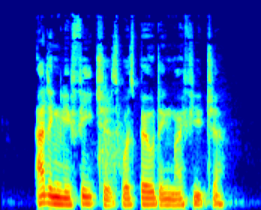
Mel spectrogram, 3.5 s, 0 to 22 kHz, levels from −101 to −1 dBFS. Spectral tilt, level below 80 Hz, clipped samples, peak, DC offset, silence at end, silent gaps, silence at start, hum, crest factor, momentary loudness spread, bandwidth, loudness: -7 dB/octave; -58 dBFS; under 0.1%; -2 dBFS; under 0.1%; 0.5 s; none; 0.5 s; none; 18 dB; 11 LU; 14.5 kHz; -20 LUFS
